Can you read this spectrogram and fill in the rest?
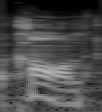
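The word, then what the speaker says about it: Kalm: But Holm, H-O-L-M? – No, Kolm. – C-O-L-M? – C-A-L-M. K-A-L-M, you got me screwed up.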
